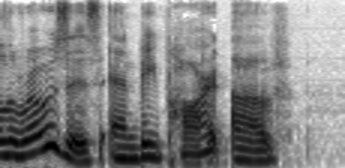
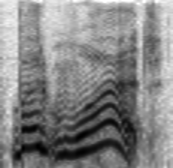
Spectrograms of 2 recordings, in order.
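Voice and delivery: emphatic; 7 semitones higher than usual. Shown as a demonstration. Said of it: "That's the seminal question".

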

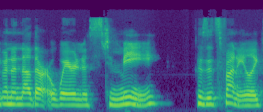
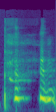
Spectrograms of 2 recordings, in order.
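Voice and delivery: high laugh; 12 semitones higher than usual. Real, not acted. Laugh at own irony.

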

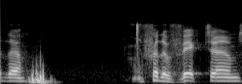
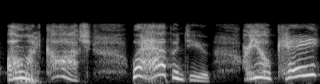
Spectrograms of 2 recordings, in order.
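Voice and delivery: worried family; 10 semitones higher than usual. Retold or imitated. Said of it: "And they're like".

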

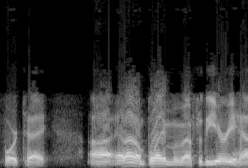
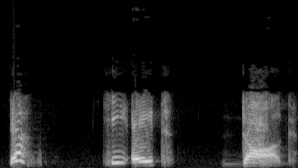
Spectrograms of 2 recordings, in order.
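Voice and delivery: ordinary delivery

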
